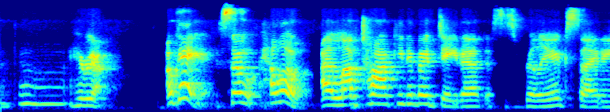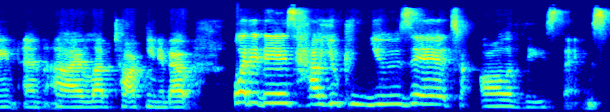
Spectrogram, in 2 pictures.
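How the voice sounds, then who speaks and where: Fairly quick in pace, a woman talks with a high pitch. Her pitch swings very widely, and her loudness shifts a great deal. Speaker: data expert giving a masterclass. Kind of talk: webinar presentation. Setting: video call. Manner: fast when excited.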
